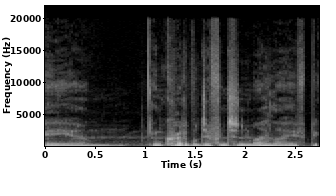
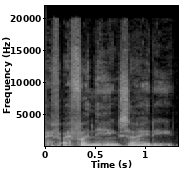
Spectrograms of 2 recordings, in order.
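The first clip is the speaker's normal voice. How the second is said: ordinary talk, nothing marked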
